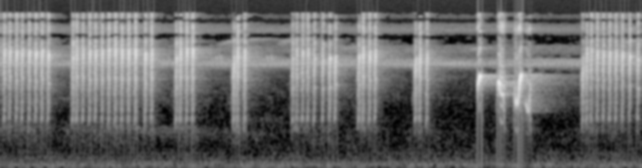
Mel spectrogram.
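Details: Red-whiskered bulbul kept in a cage as a trapping decoy at a contest: a cluster of three sharp whistled notes near the end, set among repeated dry pulsed chattering bursts and a constant high tone.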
